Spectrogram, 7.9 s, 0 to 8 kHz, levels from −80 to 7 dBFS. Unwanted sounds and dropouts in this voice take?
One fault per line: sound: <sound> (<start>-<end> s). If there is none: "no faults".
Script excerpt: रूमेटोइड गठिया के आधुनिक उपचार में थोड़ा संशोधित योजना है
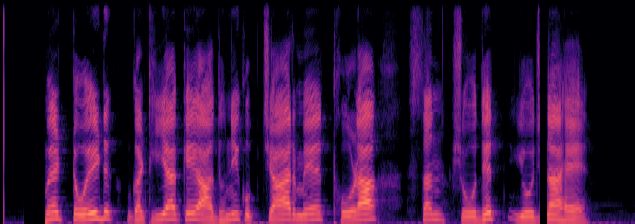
sound: dropout (6.7-6.8 s)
